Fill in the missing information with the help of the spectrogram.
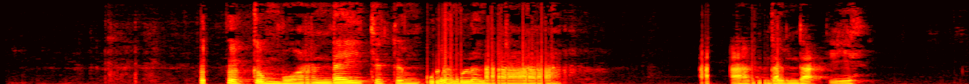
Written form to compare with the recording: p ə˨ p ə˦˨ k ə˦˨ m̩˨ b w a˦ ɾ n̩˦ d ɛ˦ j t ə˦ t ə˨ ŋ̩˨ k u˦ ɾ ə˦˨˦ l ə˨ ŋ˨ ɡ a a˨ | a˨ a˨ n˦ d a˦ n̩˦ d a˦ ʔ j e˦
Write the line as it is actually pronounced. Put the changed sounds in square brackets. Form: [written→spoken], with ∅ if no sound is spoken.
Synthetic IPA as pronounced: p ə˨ p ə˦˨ k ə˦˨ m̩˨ b w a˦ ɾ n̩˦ d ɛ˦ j t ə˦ t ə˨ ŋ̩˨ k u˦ [ɾ→l] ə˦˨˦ l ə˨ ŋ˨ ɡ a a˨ | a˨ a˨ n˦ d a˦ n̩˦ d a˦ ʔ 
